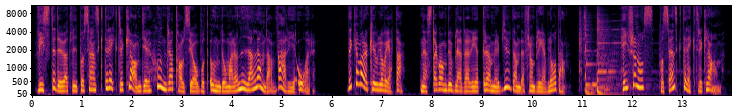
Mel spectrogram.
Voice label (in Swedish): radioreklam; csr; 100-tals jobb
